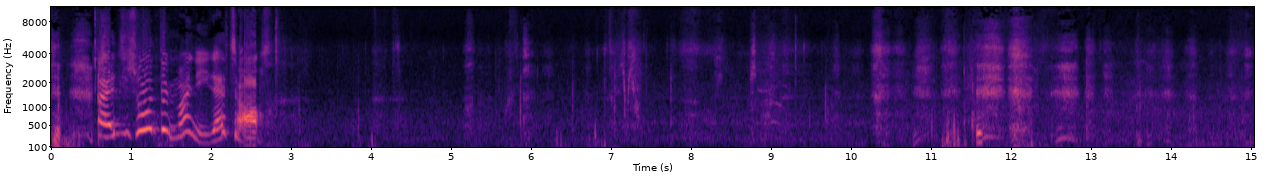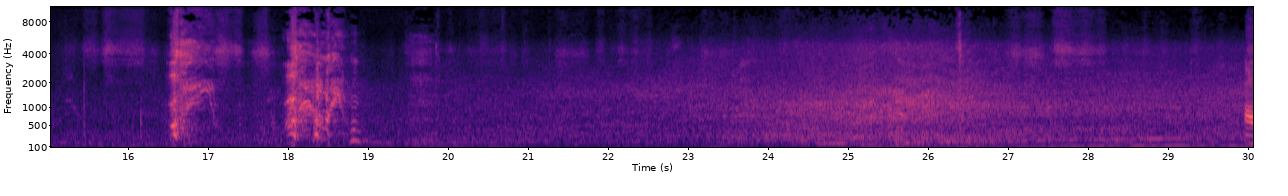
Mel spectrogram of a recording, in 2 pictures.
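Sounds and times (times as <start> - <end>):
person coughing hard: 16.4 - 19.0.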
